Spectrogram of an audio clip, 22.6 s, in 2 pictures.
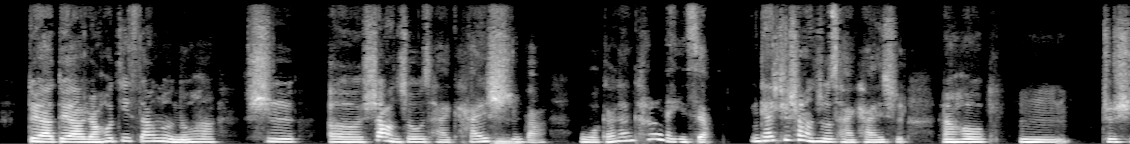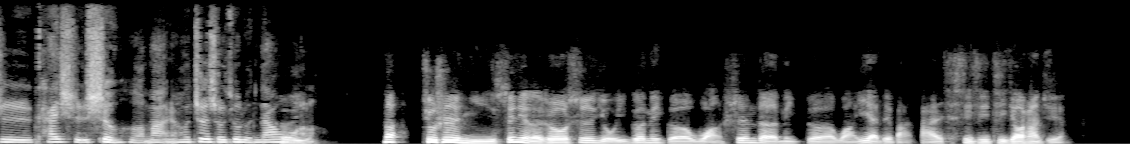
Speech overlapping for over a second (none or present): none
